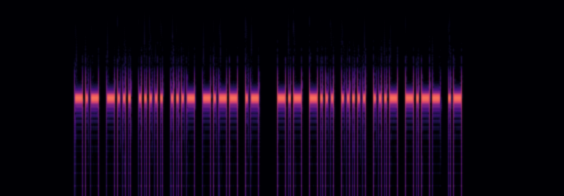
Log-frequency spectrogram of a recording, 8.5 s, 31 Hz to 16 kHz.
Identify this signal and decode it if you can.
Morse code, heard as a keyed tone, about 30 wpm, 700 Hz. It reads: KB5VYA KB5VYA
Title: USA Call Signs Repeated 2x 30wpm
